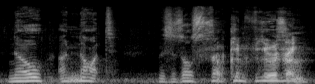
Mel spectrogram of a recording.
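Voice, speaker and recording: A man's voice: fairly high pitch, a little slow, creaky, fairly bright tone, a little hiss or hum, full character voice. A man acting a hot-tempered, obsessive, weary police detective in an amateur radio drama, muttering and swearing. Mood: troubled. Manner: brooding, muttering to himself, swearing. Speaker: voice actor in amateur radio play.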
